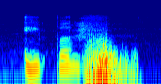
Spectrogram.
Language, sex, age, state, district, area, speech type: Malayalam, female, 30-45, Kerala, Alappuzha, rural, spontaneous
